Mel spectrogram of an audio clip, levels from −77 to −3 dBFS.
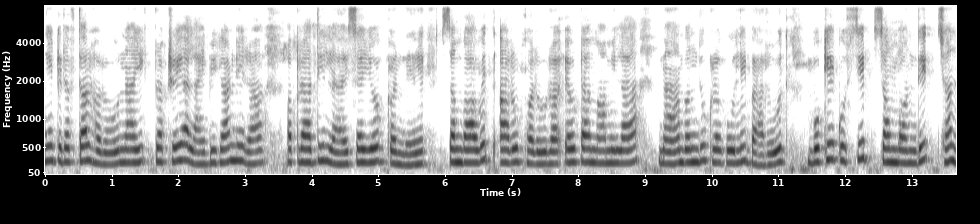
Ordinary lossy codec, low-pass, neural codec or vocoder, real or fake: none; none; codec, 16 kHz, 4 kbps, FreqCodec, smaller model; fake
